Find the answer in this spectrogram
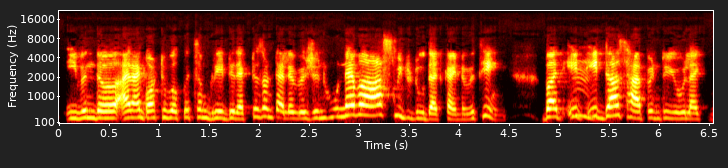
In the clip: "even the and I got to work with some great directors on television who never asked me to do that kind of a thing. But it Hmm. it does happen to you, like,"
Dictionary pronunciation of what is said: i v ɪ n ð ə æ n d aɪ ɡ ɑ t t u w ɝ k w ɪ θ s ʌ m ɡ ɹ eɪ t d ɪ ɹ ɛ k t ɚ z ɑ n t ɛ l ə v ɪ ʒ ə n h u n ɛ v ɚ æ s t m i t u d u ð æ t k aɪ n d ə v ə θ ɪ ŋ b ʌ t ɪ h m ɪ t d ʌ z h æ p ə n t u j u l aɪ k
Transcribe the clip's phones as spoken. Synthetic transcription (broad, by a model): i v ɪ n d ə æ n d aɪ ɡ ɑ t t u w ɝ k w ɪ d s ʌ m ɡ ɹ eɪ t d ɪ ɹ ɛ k t ɚ z ɑ n t ɛ l ə v ɪ ʒ ə n h u n ɛ v ɚ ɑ s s m i t u d u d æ t k aɪ n d ə v ə t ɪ ŋ b ʌ t ɪ ɪ t d ʌ z h æ p ə n t u j u l aɪ k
